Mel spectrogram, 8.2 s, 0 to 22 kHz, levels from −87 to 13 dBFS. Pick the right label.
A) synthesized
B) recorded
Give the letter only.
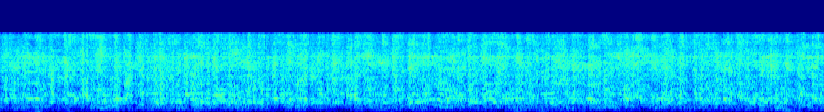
A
